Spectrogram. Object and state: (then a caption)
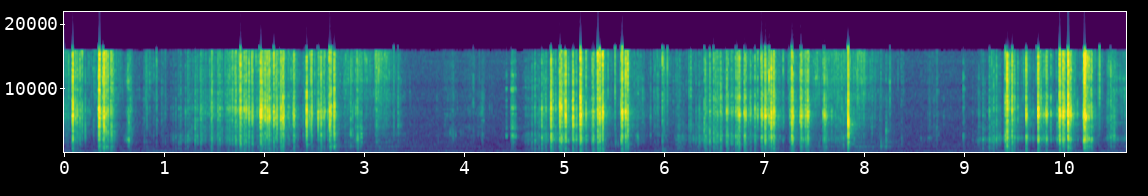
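Dry bar soap shaved with a blade. A blade shaves thin curls and flakes off the face of a round, cream-colored, solid dry bar of soap. Crisp, bright scraping and crackling come in three bouts separated by quiet pauses. The sound is dry, with almost no low end and no ring after each stroke.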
